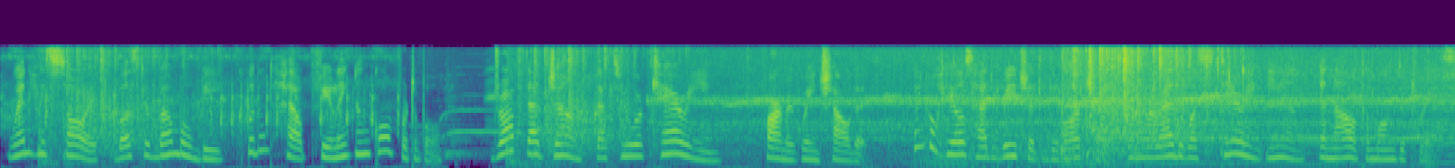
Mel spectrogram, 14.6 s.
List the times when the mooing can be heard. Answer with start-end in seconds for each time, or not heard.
not heard.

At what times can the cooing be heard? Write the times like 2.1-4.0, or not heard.
0.3-2.5, 5.0-7.7, 10.6-12.4.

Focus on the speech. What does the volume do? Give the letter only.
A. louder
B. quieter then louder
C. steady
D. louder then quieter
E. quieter
C.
